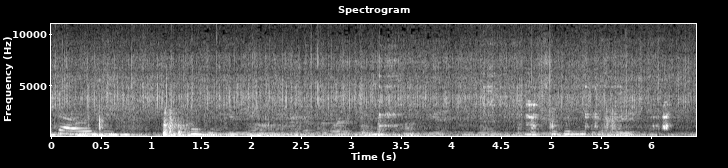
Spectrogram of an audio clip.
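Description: Grilled chicken sizzling on cast-iron sizzler plates, with clicks of a metal fork and tongs against the plates: a sharp one about a second in and a few more near the end.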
